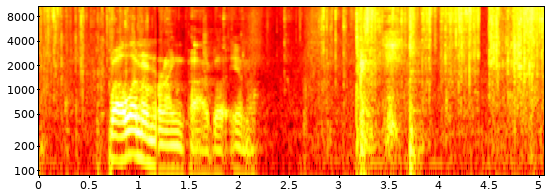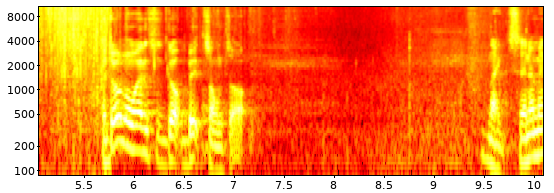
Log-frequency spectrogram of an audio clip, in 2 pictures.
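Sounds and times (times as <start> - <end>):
foil pouch crinkling: 0.0 - 7.0.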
